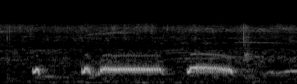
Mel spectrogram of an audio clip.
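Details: A dove kept as a hunting decoy, said to call constantly day and night, gives two short, low hoots and then two long, steady coos of about half a second each over a faint background hiss.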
